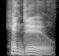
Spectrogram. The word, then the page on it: Hindu: American English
